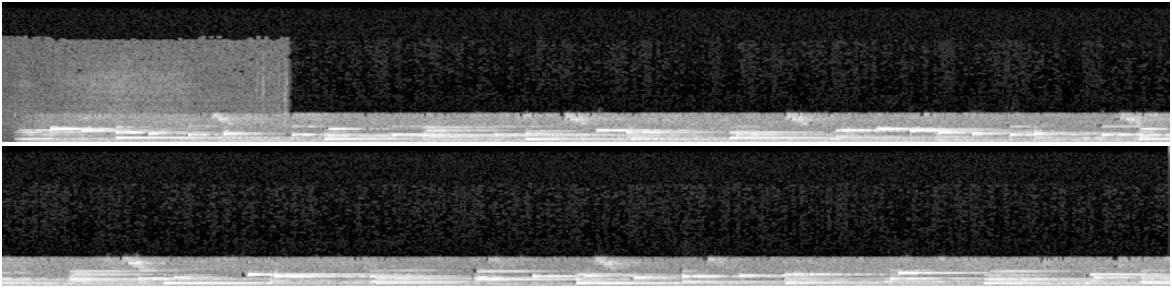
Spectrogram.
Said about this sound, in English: and the guarantee that no matter where you are in the city, no matter the time of day, from East New York to Chelsea Piers, you can hear the Mr. Softy jingle.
